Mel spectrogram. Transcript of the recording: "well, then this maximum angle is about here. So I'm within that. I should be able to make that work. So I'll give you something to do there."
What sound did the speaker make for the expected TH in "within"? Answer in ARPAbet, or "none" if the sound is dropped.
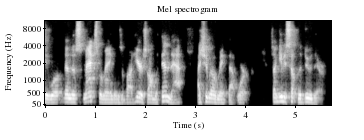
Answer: TH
